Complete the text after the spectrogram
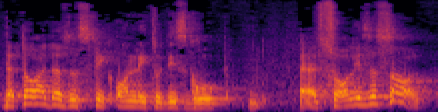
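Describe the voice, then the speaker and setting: A man's voice: on the high side, lively intonation, a little slow, darkish tone, roomy sound, rough recording. A man with an Israeli accent, Hebrew his first language, giving a blunt, emphatic religious lecture in short punchy phrases and rhetorical questions. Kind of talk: lively religious lecture to an audience.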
